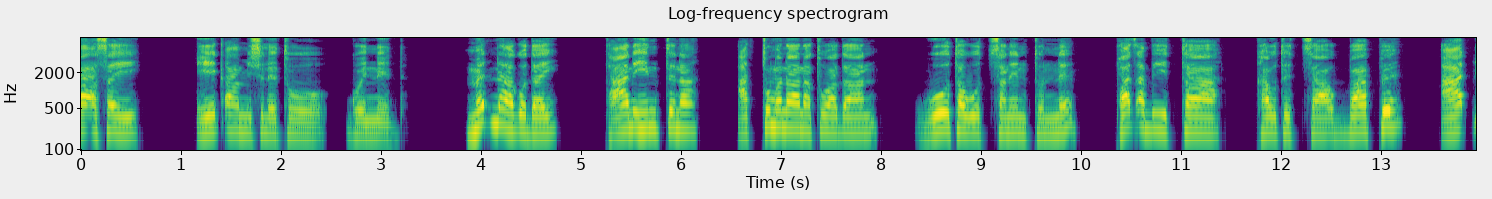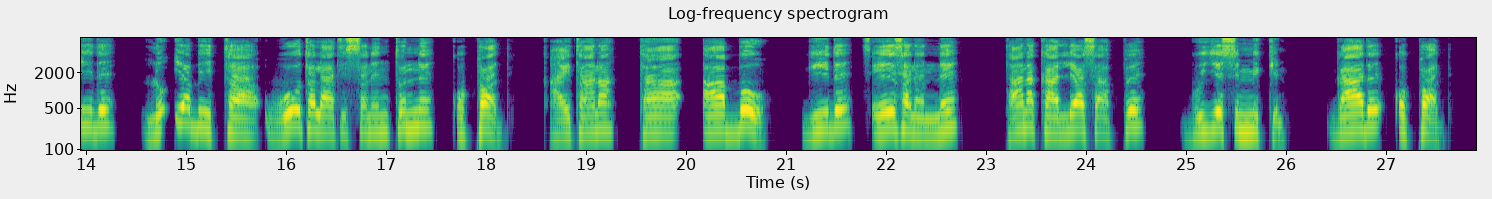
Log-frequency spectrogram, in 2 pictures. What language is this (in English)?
Dawro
